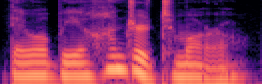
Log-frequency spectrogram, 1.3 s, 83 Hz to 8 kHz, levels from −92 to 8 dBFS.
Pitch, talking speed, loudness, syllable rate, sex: 130 Hz, 320 wpm, -18 LUFS, 8.5 syllables/s, male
